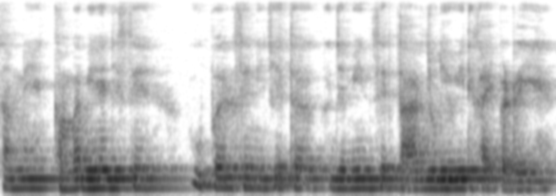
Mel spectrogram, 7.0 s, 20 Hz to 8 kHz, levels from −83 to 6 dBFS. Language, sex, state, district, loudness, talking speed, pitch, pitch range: Hindi, male, Chhattisgarh, Bastar, -16 LUFS, 165 wpm, 145 Hz, 140-150 Hz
